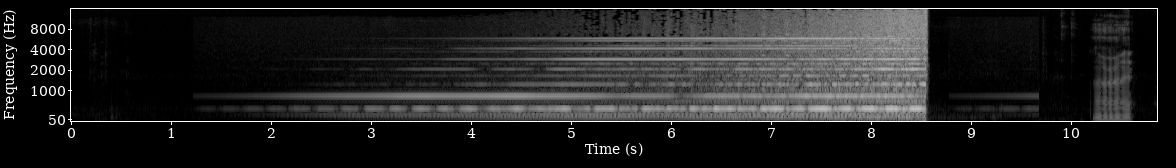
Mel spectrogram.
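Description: A reverse tonal sound-design effect pitched on G#: a ringing tone with many overtones swells up out of silence over about seven seconds, growing steadily louder and brighter, then cuts off abruptly at its loudest, as a reversed sample does. A faint short tone follows just after the cut.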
